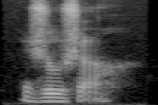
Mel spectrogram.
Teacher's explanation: ZS (à ne pas confondre avec SZ) se prononce [ʒ] comme dans le prénom Zsuzsa.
